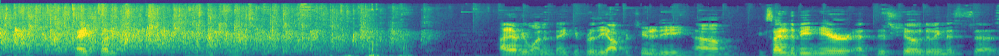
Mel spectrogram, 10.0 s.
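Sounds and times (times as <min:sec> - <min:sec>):
audience applause for a speaker at an industry show: 0:00.0 - 0:04.3
speech: 0:00.7 - 0:02.4, 0:05.0 - 0:09.9.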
